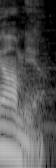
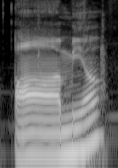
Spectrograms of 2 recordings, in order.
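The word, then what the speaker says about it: Amiya: Please just call me Amy. By the way, it is it is indeed Amia, not Amy. It's a long a manager of Limbus company.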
